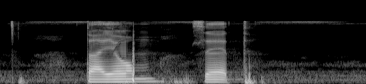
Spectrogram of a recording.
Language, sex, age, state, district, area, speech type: Santali, male, 18-30, West Bengal, Bankura, rural, read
